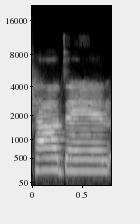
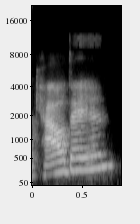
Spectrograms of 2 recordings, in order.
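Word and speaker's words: Chaldean: this episode yes even two different ways it could be pronounced Chowan or calan um I interchange them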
